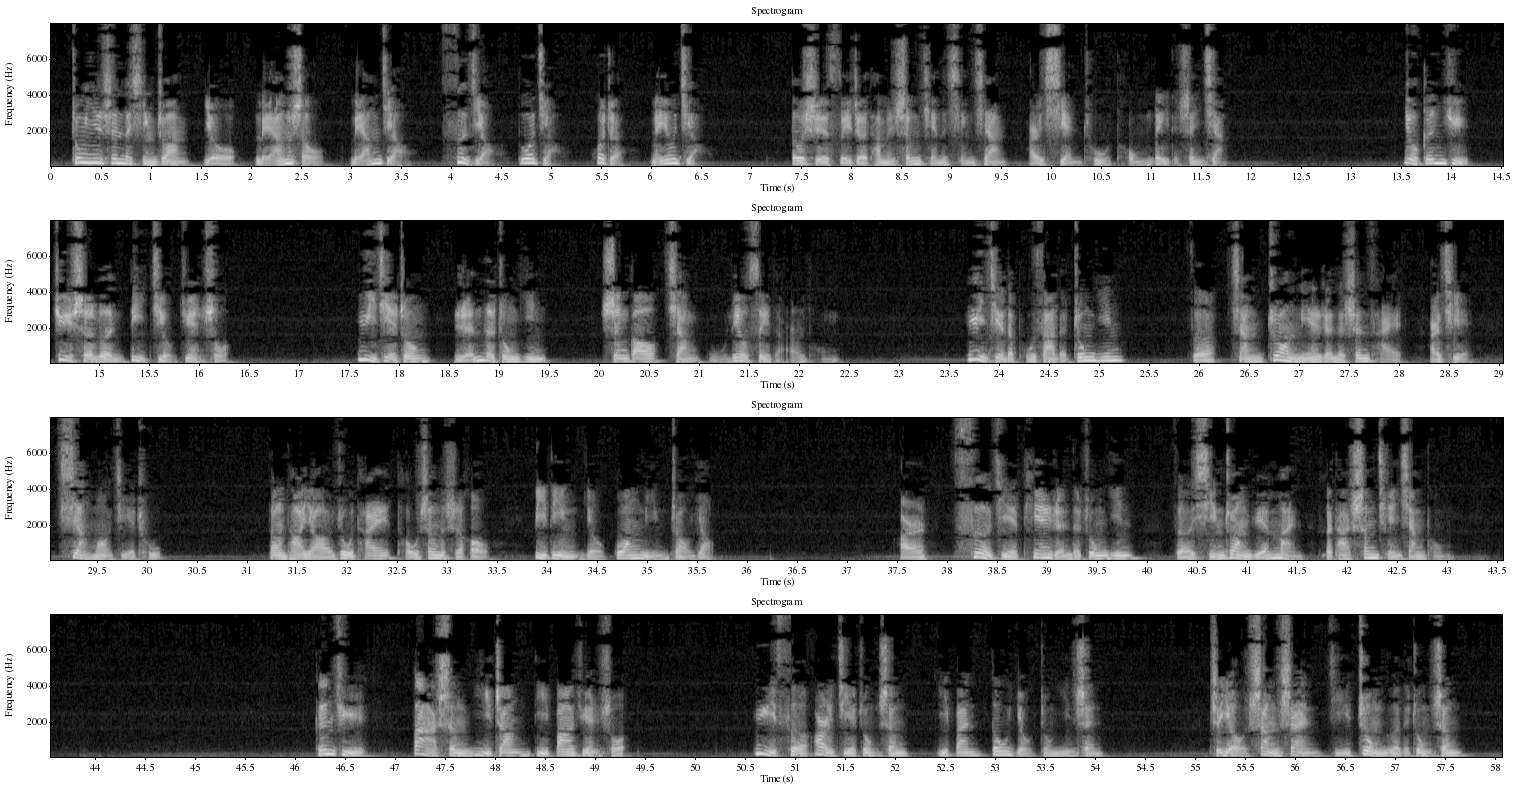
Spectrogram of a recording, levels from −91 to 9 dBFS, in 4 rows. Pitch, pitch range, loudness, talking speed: 125 Hz, 105-155 Hz, -16 LUFS, 160 characters per minute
